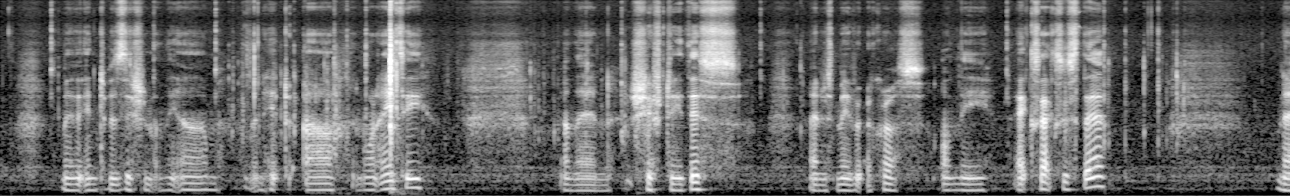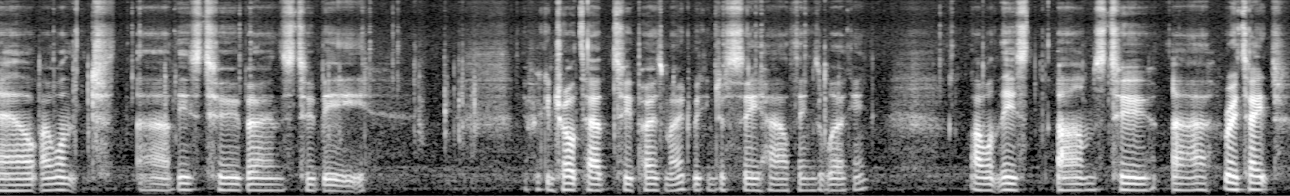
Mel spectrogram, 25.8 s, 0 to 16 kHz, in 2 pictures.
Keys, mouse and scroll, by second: 1.5 click, 3.0 r, 6.3 shift+d, 6.6 right click, 7.5 click, 11.2 shift+middle click, 13.4 shift+middle click, 14.1 right click, 14.3 r, 15.0 right click, 15.2 right click, 15.7 right click, 16.1 r, 16.5 right click, 16.7 right click, 17.4 ctrl+Tab, 19.4 r, 20.0 right click, 20.4 right click, 20.8 right click, 21.1 r, 22.3 right click, 24.0 r.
